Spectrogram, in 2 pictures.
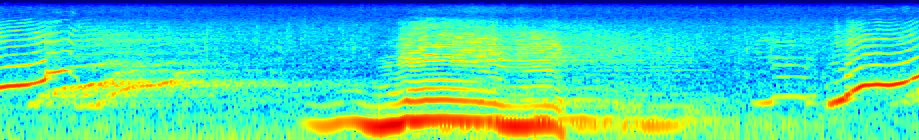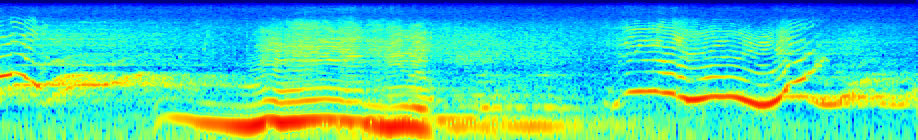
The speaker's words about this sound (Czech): Díky tomu mohli sledovat, jak se nové písně šíří také dál, do dalších skupin keporkaků.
